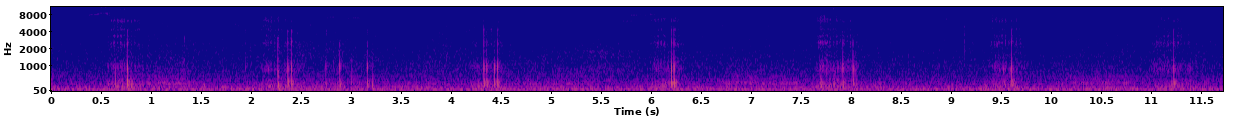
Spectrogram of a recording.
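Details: Rescued house cat asleep indoors, one of the pair Konbu and Myun, giving a low purr-like snoring rumble throughout, punctuated by short raspy nasal snorts every couple of seconds.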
